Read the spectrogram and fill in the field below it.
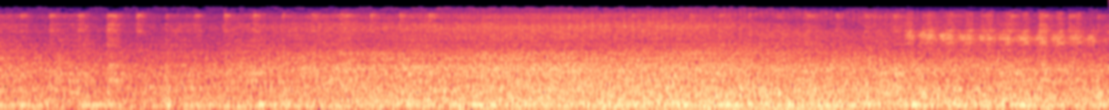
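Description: A car drives past close by on a road.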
